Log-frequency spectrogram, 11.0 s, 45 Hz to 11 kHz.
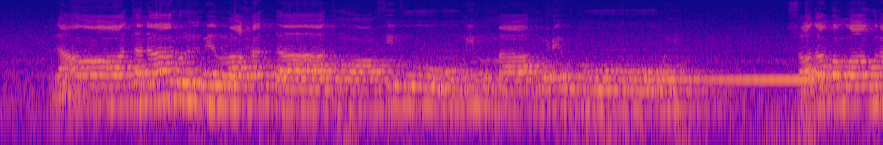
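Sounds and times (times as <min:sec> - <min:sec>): man chanting religious recitation: 0:00.6 - 0:08.8, 0:09.9 - 0:11.0.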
